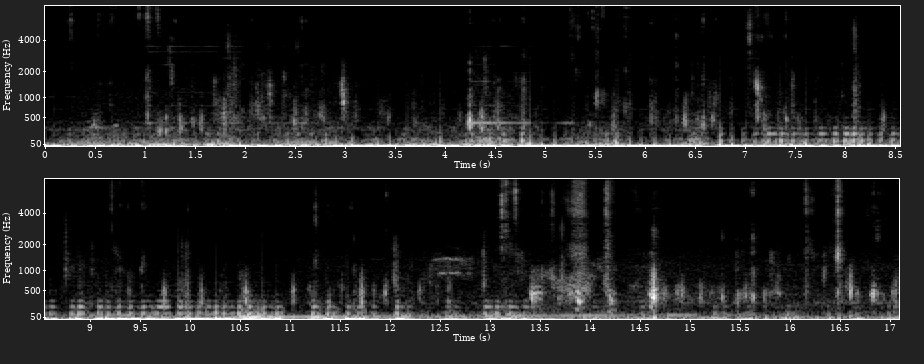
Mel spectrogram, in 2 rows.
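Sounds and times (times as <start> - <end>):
chewing clicks and smacks: 4.2 - 17.0.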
